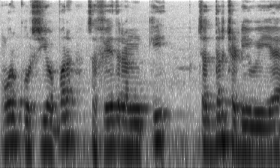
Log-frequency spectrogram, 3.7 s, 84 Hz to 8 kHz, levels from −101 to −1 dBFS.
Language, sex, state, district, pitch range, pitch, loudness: Hindi, male, Uttar Pradesh, Shamli, 140-165 Hz, 150 Hz, -14 LUFS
